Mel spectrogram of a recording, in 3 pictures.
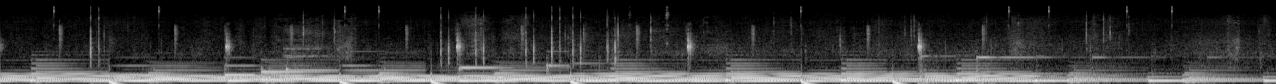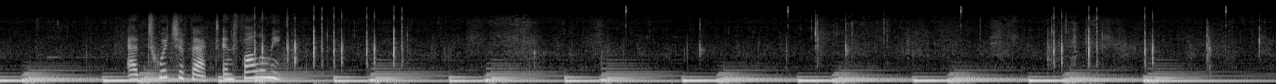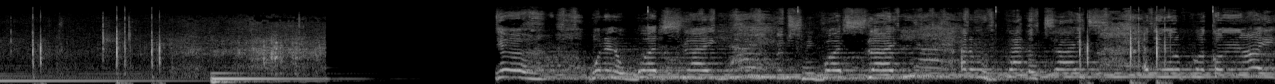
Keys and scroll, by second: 4.4-6.0 typing, 15.4-16.6 typing, 23.3-24.1 typing, 25.8 1, 27.0 typing, 36.4-37.0 typing.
